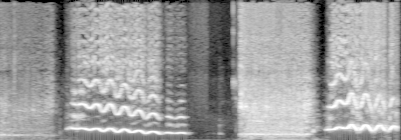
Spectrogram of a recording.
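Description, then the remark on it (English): A loud, wavering, whinny-like cry from a meme video that comes across as a dog-like yawn, in three bursts: a long warbling call, a harsh noisy blast, then another shorter warbling call. No talking. “It was like a dog like yawning or something.”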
